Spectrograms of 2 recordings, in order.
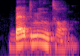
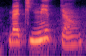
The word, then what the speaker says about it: badminton: Maria Clarissa, pronuncia comigo essa próxima palavra, que é a palavra badminton. Badminton? Calma, de novo, ó, badminton. Badminton. Ah, melhorou. Ficou bem melhor. É só um som, é porque o som é bem rápido, né?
